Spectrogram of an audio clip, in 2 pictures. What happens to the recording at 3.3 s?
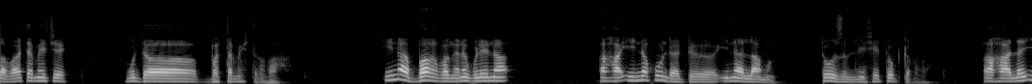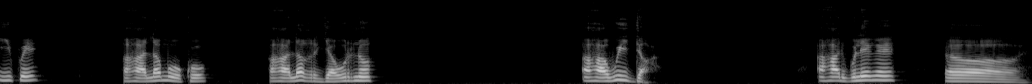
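Nothing goes wrong at 3.3 s; the speech carries on intact through that moment, with no dropout, click or distortion.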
